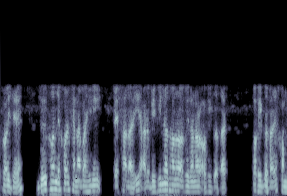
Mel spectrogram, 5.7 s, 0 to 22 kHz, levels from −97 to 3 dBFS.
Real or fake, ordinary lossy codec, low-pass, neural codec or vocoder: fake; none; 3.6 kHz; codec, 44.1 kHz, 7.8 kbps, Pupu-Codec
